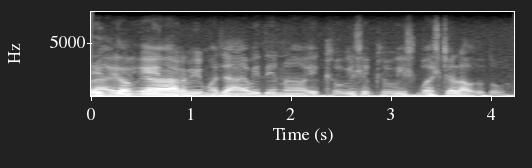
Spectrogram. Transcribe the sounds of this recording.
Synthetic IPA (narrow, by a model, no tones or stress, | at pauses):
iaɦeəjeaɾʋiːm̤əd͡ʑʱaːʋiːd̪enəeksoʋiːseksoʋiːsbəst͡ɕəlaʋd̪ʱot̪o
